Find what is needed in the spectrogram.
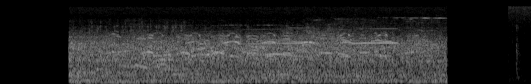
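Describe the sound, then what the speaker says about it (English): Seagulls calling on a hot summer day, a dense, loud chorus of overlapping cries that starts abruptly and cuts off after about three seconds, followed by a short faint snippet. "Seagulls are flying around me."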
